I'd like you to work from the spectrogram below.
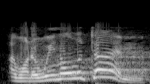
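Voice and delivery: a spoiled self insisting it must win; whiny greedy self. Pretend.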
